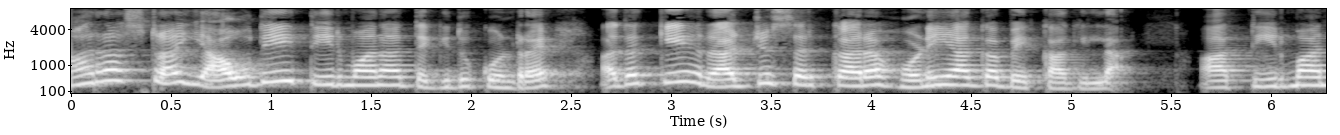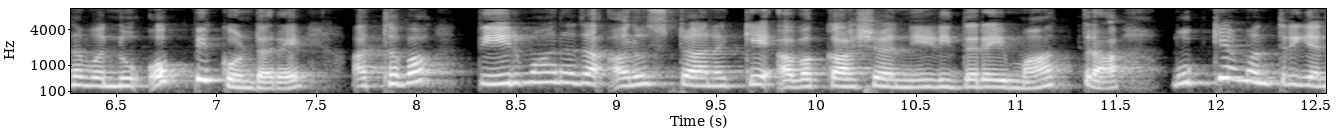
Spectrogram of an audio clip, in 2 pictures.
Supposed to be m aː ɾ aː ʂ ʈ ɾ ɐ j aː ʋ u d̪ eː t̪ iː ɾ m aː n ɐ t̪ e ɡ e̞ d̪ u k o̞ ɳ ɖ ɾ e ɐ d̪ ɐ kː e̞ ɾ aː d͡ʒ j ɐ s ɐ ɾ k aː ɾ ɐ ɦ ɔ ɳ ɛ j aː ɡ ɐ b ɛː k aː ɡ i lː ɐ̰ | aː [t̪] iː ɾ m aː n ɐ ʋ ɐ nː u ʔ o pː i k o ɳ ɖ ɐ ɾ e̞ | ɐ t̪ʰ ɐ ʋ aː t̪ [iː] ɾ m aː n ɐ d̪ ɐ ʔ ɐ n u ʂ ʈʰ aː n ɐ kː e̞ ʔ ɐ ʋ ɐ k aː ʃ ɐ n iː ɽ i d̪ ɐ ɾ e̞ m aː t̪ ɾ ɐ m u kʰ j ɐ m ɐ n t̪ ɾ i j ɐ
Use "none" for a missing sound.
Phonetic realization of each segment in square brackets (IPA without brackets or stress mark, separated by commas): t̪, iː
